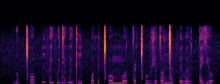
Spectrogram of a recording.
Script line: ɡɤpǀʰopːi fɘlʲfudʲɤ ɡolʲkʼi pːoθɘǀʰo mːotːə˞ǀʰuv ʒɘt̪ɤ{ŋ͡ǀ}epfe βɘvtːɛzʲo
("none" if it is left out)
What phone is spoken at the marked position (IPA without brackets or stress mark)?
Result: ŋ͡ǀ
